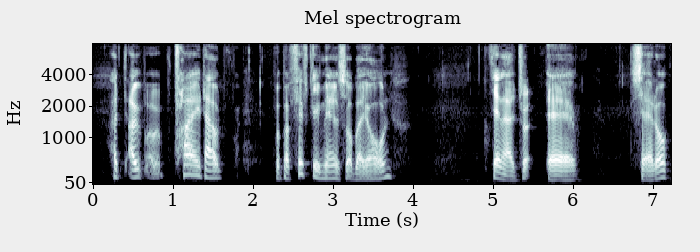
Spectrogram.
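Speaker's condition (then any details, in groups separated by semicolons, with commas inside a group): Motor neuron disease; wheelchair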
